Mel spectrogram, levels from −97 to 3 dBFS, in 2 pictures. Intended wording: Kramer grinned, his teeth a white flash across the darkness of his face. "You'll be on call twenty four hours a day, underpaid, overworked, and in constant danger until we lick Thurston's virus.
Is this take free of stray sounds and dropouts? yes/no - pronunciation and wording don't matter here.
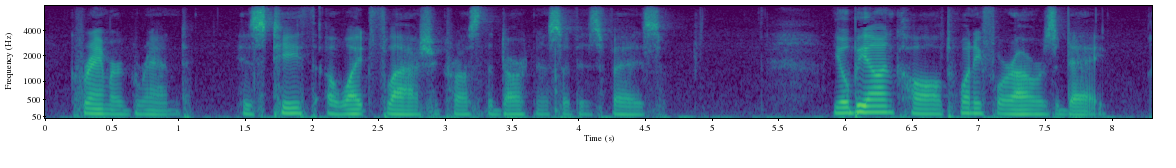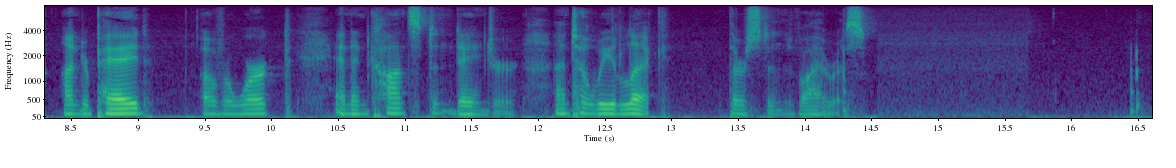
yes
